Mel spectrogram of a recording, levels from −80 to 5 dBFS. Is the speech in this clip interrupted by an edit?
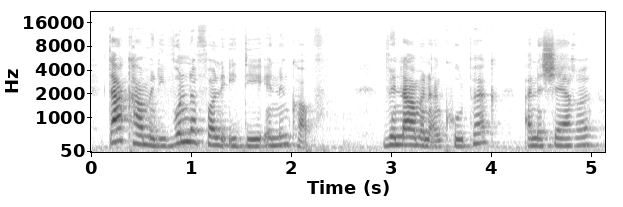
no; 0 cuts

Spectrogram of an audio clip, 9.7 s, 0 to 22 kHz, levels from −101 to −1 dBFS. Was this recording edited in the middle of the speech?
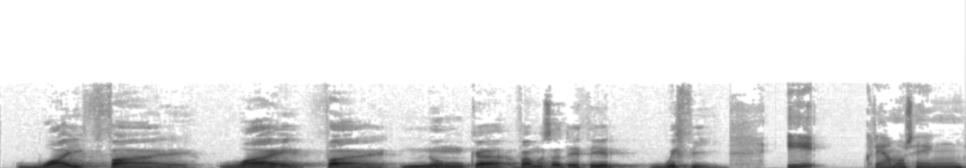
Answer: yes; 1 cut; at 8.7 s

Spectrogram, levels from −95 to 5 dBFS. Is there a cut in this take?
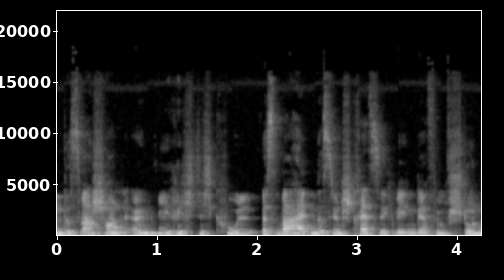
no; 0 cuts

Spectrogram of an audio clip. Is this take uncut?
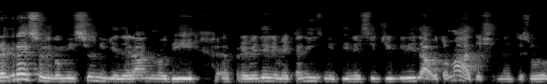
yes; 0 cuts

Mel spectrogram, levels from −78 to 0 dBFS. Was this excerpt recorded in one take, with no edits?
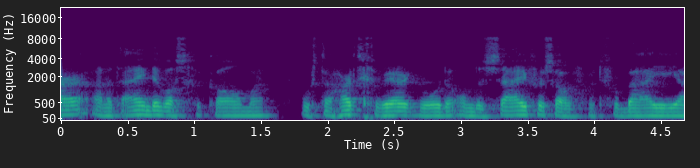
no; 1 cut; at 1.7 s

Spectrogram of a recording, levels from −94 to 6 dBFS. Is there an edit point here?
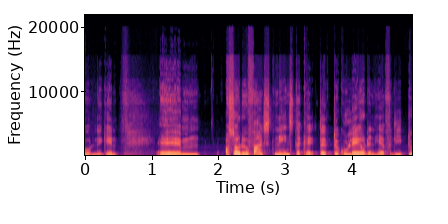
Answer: no; 0 cuts

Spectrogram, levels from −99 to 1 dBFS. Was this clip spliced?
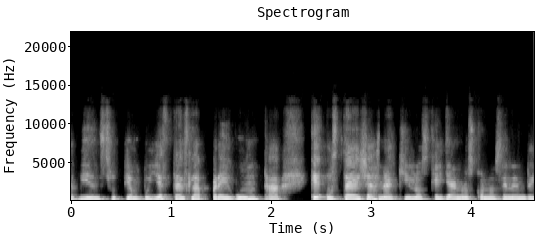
yes; 1 cut; at 3.1 s

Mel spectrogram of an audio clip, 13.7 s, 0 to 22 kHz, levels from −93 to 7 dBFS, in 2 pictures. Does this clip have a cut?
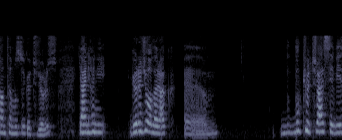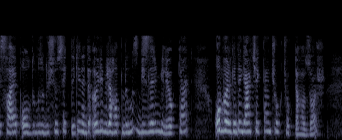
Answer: no; 0 cuts

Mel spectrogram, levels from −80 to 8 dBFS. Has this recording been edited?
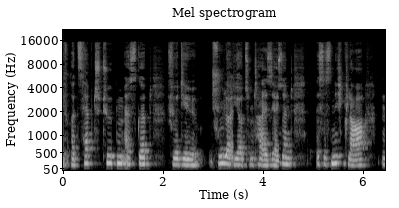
yes; 2 cuts; at 3.4 s, 4.3 s

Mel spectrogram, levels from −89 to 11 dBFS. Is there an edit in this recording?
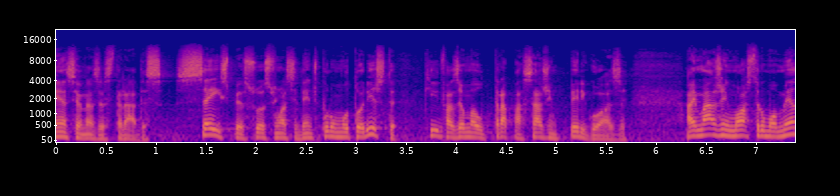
yes; 3 cuts; at 2.2 s, 2.6 s, 3.8 s

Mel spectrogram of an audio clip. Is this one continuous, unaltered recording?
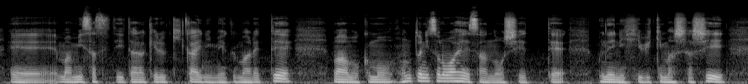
yes; 0 cuts

